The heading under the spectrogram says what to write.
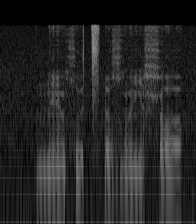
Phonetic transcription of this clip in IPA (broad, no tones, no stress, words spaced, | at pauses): nɛ̃χʷɛt͡sʼɐ ʁʷĩːħɒ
